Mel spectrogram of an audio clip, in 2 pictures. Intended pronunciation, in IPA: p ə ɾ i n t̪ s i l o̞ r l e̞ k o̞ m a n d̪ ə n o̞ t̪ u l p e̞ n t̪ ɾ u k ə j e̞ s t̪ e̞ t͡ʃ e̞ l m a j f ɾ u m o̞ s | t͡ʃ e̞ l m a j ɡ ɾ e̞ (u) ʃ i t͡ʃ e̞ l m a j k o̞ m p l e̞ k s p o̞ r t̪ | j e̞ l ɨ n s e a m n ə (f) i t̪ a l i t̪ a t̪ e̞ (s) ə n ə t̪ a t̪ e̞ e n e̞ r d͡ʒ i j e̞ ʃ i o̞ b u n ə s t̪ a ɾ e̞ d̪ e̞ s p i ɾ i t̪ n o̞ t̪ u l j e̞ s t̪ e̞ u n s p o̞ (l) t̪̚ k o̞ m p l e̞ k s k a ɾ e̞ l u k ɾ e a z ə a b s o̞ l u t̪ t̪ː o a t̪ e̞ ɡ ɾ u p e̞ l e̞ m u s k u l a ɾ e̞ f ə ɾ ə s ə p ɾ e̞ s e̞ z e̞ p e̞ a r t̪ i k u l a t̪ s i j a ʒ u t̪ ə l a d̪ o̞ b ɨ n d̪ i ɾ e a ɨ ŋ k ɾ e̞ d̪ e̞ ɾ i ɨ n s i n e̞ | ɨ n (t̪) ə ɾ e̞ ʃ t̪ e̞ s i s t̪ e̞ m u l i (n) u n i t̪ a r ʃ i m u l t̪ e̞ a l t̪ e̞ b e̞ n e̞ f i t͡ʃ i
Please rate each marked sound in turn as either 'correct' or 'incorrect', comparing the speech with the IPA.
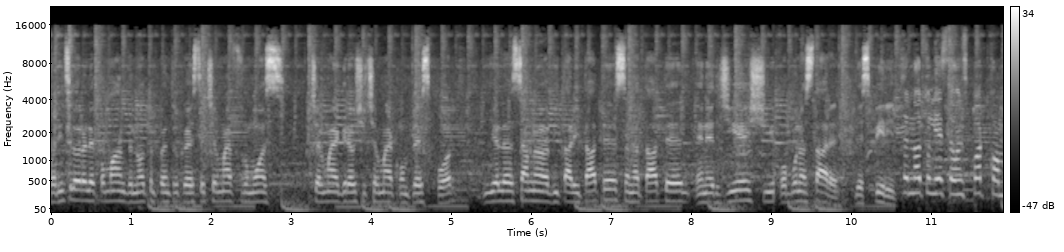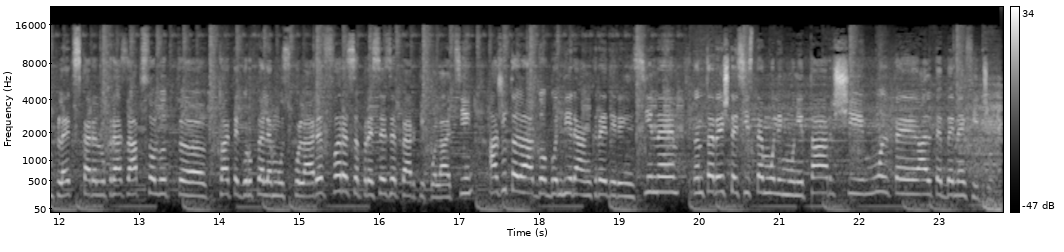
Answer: incorrect, incorrect, correct, incorrect, correct, incorrect

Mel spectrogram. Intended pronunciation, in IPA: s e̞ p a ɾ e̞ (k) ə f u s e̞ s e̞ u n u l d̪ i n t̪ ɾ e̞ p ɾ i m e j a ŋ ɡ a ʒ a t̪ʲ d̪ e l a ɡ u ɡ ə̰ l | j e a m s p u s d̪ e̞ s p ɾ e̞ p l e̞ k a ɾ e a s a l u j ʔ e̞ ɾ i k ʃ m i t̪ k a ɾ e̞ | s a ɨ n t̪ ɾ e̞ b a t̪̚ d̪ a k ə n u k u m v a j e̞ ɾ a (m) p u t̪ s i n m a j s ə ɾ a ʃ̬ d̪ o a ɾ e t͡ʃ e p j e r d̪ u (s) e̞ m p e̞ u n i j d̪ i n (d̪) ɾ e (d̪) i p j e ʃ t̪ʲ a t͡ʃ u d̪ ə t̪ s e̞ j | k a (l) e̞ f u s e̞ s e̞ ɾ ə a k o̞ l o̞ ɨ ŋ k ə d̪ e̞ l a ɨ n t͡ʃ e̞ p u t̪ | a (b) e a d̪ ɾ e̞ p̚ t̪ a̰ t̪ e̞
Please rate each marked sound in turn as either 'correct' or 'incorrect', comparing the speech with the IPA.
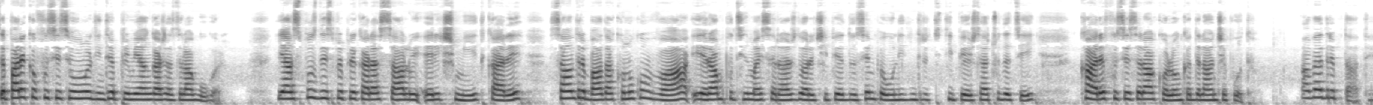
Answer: correct, correct, correct, incorrect, incorrect, incorrect, incorrect

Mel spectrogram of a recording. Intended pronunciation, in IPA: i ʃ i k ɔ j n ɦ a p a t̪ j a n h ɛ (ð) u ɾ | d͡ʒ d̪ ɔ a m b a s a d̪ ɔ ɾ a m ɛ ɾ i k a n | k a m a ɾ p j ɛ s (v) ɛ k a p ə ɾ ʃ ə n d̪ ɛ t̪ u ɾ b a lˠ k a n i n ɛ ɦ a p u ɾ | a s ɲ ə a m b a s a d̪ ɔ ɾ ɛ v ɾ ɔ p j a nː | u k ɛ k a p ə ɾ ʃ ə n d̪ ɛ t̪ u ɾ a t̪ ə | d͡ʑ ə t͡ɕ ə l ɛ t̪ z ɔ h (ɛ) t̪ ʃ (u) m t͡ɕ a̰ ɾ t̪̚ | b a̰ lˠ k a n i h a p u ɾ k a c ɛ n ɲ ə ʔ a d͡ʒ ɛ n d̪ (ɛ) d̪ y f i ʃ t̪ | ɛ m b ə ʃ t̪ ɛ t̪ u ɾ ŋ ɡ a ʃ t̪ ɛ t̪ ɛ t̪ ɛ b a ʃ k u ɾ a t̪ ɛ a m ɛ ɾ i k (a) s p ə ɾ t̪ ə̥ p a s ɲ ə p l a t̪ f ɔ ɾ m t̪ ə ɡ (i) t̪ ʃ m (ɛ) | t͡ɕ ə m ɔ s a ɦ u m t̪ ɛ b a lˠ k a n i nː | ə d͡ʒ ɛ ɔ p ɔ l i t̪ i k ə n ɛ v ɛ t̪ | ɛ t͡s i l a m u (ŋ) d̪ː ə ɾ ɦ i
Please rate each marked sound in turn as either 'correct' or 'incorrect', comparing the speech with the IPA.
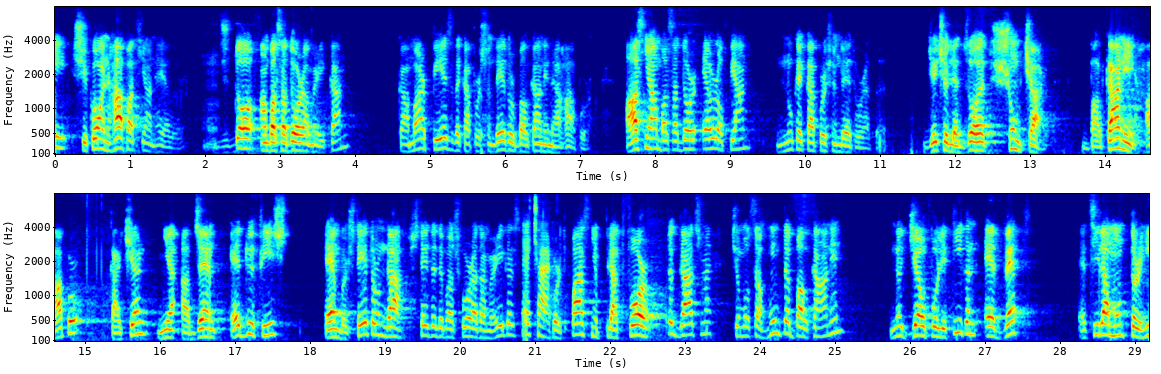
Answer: correct, incorrect, correct, correct, correct, incorrect, incorrect, correct, incorrect

